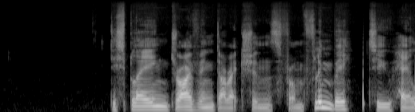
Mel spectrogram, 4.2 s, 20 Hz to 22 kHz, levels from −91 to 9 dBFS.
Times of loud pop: 3.64-3.66

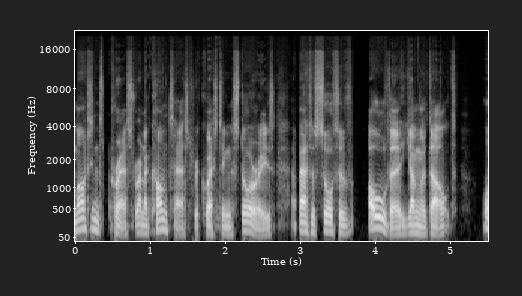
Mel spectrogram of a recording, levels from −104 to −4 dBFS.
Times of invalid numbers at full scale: none

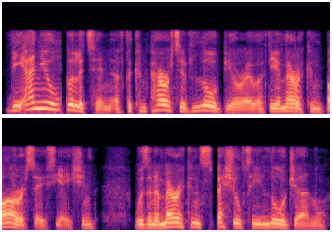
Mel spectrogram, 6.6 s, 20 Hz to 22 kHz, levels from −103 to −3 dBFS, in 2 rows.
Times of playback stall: none

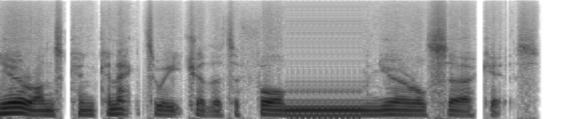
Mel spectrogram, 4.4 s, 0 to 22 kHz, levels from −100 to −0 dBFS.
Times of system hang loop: 2.16-2.72

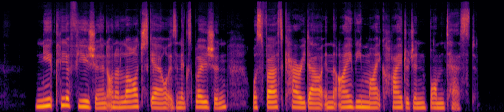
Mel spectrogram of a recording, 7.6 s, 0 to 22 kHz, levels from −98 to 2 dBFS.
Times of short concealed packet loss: 0.93-0.99, 5.83-5.87

